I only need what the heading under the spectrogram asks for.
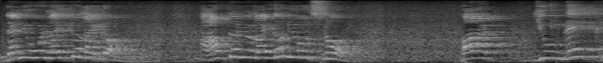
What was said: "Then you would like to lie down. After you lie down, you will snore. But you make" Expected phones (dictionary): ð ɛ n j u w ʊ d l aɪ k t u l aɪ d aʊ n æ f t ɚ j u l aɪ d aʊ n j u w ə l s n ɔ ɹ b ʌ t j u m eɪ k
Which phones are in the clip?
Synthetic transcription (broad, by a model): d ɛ n j u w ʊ d l aɪ k t u l aɪ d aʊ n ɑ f t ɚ j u l aɪ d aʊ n j u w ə n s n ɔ b ʌ t j u m eɪ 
